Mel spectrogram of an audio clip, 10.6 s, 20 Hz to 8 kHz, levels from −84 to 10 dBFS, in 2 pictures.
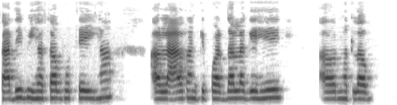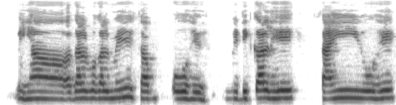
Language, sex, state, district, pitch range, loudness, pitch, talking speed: Chhattisgarhi, female, Chhattisgarh, Raigarh, 205-225 Hz, -17 LUFS, 215 Hz, 140 wpm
